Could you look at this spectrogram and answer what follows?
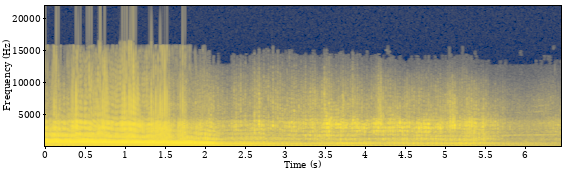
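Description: Grumman G-164 Ag-Cat biplane's engine and propeller droning in a loud close pass. The sound drops away after about two seconds and fades further near the end as the plane moves off.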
